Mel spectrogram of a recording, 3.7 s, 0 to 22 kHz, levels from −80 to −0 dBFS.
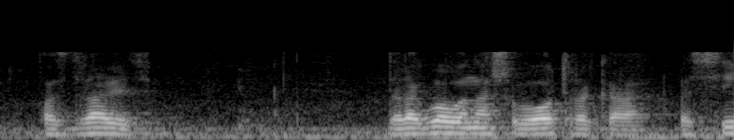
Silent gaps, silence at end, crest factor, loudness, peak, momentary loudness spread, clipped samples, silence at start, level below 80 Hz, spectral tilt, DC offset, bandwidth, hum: none; 0 s; 16 dB; -27 LUFS; -10 dBFS; 21 LU; under 0.1%; 0 s; -44 dBFS; -9.5 dB/octave; under 0.1%; 5.8 kHz; none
